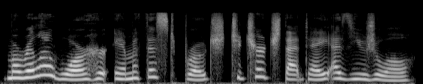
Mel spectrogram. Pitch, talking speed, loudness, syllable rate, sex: 260 Hz, 155 wpm, -17 LUFS, 4.0 syllables/s, female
